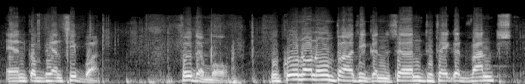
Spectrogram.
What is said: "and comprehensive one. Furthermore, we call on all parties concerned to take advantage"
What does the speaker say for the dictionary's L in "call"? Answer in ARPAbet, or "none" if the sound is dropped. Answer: N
